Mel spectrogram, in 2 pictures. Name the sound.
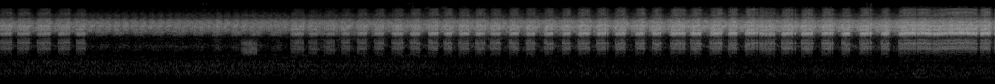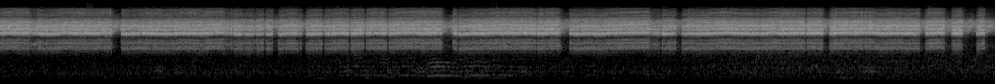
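cicadas singing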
